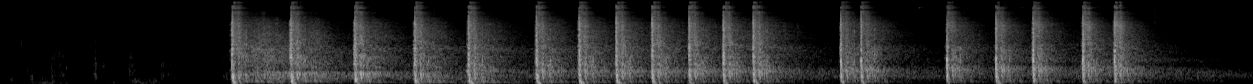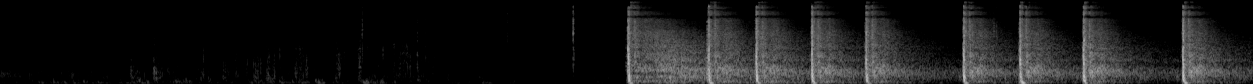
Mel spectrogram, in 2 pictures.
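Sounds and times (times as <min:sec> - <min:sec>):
rifle gunshots with echo: 0:02.3 - 0:12.2, 0:18.8 - 0:25.0.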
